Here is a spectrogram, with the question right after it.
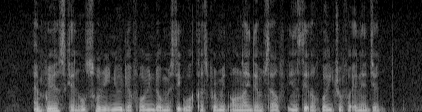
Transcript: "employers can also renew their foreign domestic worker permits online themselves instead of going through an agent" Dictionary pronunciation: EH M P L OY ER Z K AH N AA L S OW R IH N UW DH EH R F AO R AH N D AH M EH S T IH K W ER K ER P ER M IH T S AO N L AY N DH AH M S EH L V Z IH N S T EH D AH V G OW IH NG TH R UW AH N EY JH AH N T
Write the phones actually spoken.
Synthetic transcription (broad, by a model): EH M P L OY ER S K AH N AA L S OW R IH N UW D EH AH F AO R AH N D AH M EH S T IH K W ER K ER P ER M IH T AO N L AY N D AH M S EH L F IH N S T EH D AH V G OW IH NG T R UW AH N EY JH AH N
